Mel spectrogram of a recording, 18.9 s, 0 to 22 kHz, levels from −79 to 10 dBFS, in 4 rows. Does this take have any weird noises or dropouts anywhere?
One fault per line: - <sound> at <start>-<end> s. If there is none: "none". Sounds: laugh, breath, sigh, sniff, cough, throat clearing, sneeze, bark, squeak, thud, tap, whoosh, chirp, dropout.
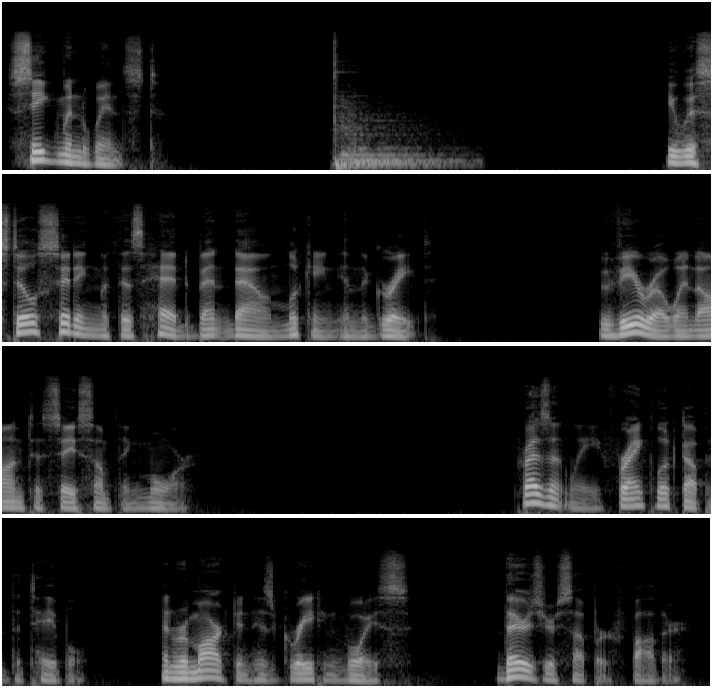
- thud at 2.2-3.2 s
